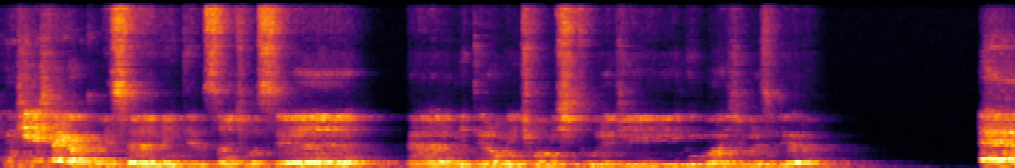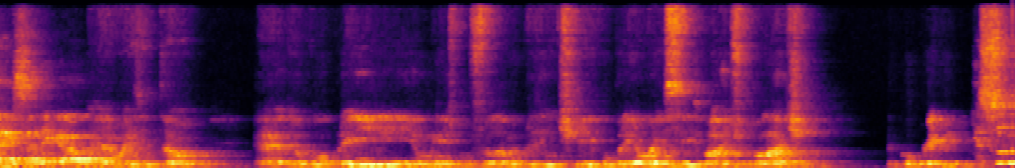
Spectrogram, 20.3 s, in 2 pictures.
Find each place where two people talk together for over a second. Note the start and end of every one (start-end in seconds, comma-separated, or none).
none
